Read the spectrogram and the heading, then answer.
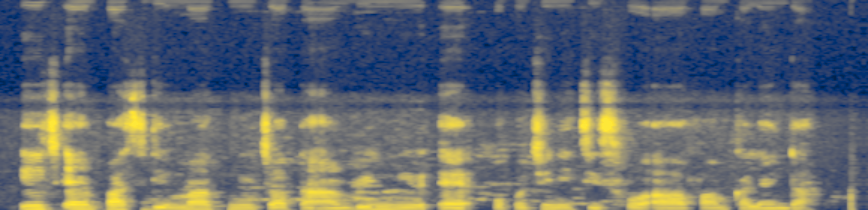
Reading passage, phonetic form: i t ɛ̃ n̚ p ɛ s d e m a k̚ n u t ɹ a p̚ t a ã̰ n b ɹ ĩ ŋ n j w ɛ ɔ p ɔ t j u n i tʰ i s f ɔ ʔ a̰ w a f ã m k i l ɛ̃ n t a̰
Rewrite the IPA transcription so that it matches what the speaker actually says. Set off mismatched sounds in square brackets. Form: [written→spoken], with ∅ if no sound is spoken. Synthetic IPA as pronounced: i [t→t͡ʃ] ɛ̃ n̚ p [ɛ→a] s d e m a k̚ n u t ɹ a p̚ t a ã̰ n b ɹ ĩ ŋ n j [w→u] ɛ ɔ p ɔ t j u n i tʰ i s f ɔ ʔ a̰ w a f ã m k [i→a] l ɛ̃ n [t→d] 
